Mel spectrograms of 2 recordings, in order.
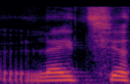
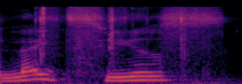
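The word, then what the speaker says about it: Lightseers: va tomber avec le lightsia tarot que l'on ne je le prononce mal depuis le début en fait c'est light Sears donc j'ai travaillé de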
